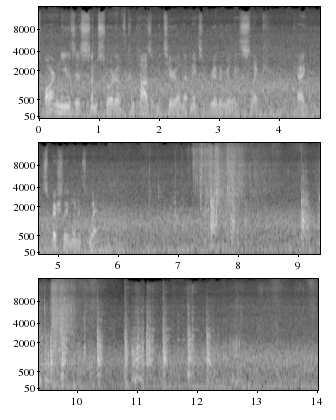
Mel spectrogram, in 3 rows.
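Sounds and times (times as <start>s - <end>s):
water splashing on a wall: 7.0s - 10.5s.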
